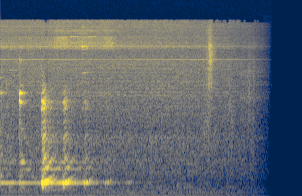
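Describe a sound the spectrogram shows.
Electronic instruments hum and crackle with experimental sounds.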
